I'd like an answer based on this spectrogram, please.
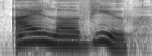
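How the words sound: Each word is separate and evenly hit. The speaker calls it wrong. "딱딱딱 I love you 하고 choppy choppy하게"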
